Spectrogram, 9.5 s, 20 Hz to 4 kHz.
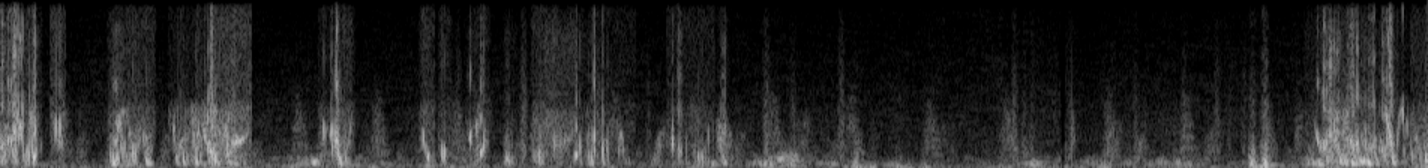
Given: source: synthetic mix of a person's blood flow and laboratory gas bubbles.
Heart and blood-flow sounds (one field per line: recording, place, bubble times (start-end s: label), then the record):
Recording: Doppler ultrasound of blood flow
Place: subclavian vein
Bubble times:
0.00-0.29 s: bubbles
0.34-0.45 s: bubbles
0.72-1.04 s: bubbles
1.12-1.68 s: bubbles
2.12-2.38 s: bubbles
2.79-3.01 s: bubbles
3.11-3.28 s: bubbles
3.36-3.46 s: bubbles
3.54-4.25 s: bubbles
4.45-4.88 s: bubbles
8.70-9.52 s: bubbles
From the record:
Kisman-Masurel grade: 333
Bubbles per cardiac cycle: rolling drumbeat, 9 or more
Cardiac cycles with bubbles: 50 to 99%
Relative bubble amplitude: loud (0.450 to 0.775)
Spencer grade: 3 (all of the cardiac periods contain showers or single bubble signals, but not dominating or overriding the cardiac motion signals)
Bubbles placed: anywhere in the cardiac cycle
